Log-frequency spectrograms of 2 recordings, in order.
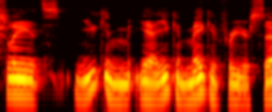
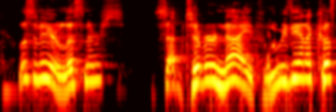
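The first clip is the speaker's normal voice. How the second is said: very high, very loud news announcer voice; 12 semitones higher, 9 dB louder than usual. Speaker handed the knife news segment on the show: best broadcast voice. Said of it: "I'm trying to do my best broadcast voice".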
